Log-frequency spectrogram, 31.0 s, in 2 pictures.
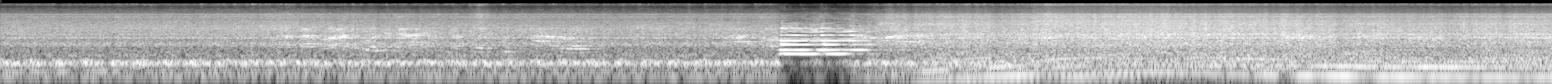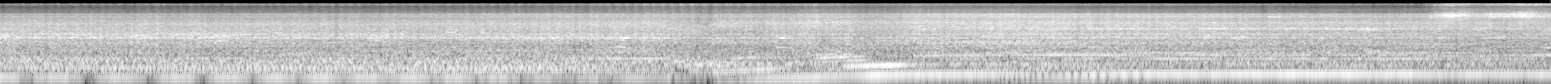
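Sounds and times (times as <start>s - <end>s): diesel railcar engines rumbling: 0.0s - 31.0s
train horn blast: 7.7s - 9.2s.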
